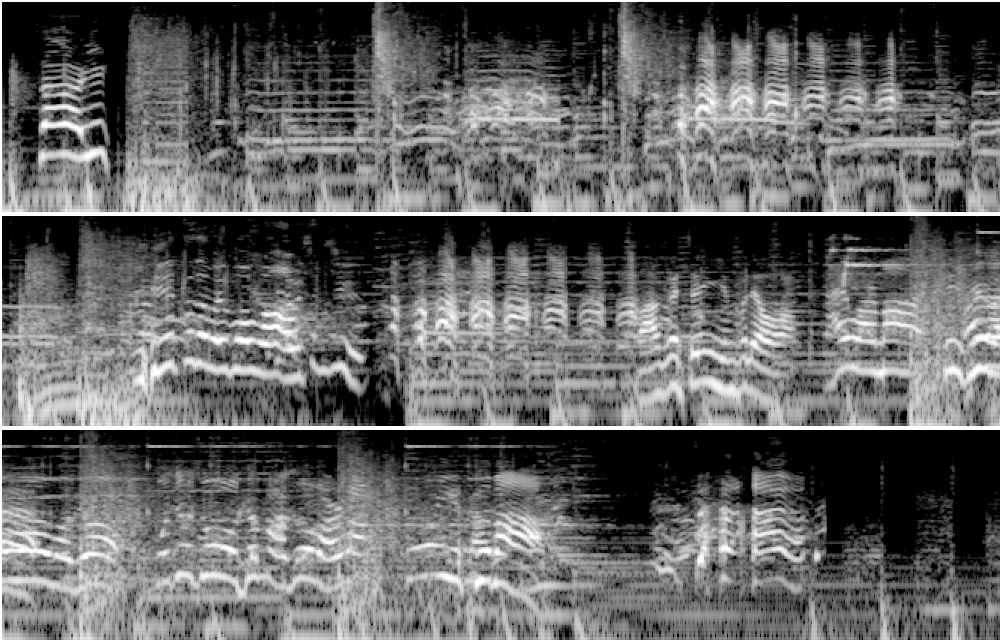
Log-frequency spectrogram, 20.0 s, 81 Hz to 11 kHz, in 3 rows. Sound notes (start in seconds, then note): 8.6 hahaha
